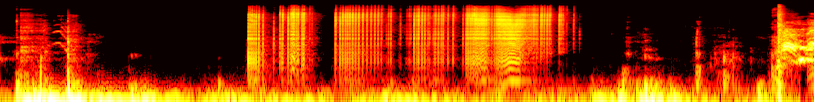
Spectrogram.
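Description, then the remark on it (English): A loud, drawn-out raspy fart of a couple of seconds with squeaky, sputtering edges, preceded by low thumps and followed by a brief sharp burst near the end. No talking. “There's fart air and there's air air.”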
